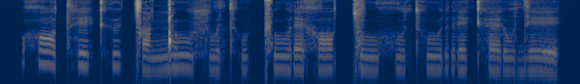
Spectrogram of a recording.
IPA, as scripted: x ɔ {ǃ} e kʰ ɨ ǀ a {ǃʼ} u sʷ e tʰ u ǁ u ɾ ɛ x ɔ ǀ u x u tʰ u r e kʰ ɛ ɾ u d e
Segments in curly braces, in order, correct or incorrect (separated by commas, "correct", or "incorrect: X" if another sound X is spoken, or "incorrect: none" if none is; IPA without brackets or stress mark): incorrect: tʰ, incorrect: ŋ͡ǃ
